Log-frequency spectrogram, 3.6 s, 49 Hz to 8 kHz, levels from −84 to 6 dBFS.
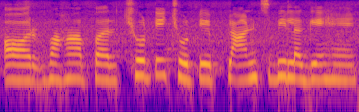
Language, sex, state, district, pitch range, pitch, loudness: Hindi, male, Madhya Pradesh, Katni, 210-235 Hz, 220 Hz, -15 LUFS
